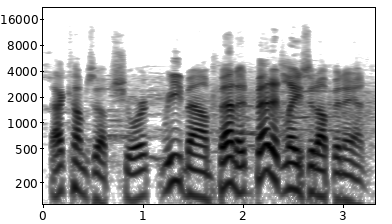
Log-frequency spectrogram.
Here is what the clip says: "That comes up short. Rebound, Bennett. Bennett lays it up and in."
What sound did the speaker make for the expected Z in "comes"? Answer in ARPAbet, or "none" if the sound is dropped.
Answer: Z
